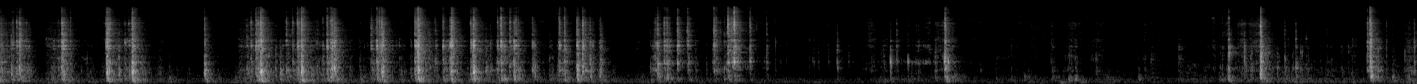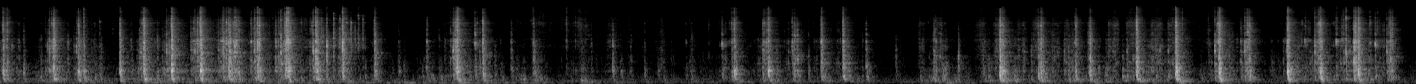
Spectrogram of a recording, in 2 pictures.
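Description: Plastic mechanism of a toy Mack garbage truck clicking rapidly as a hand works its side lever and arm. The clicks come in runs, with a pause of a few seconds in the first half.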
